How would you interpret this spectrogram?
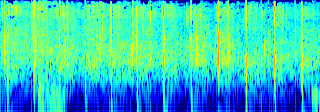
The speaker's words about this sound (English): Let's cheer for that at all campuses. Come on.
